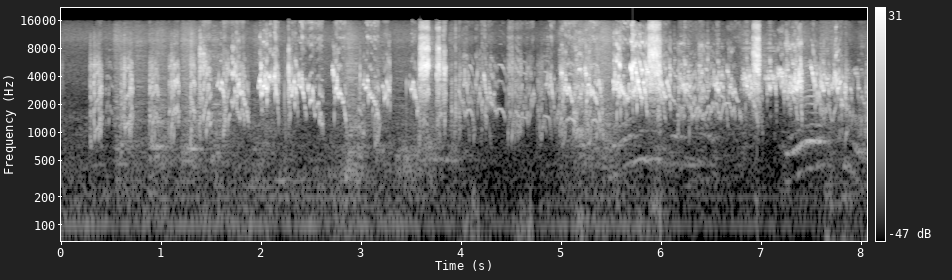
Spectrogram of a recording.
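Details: Lovebirds chirping in a noisy group, with rough high chirps that grow denser partway through, some softer whistled slides, and a faint low hum in the background.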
